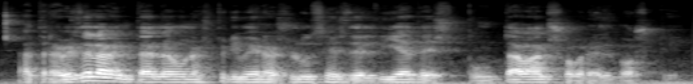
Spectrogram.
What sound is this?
speech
